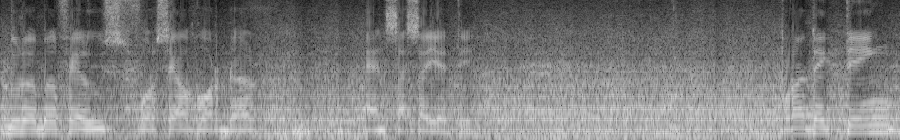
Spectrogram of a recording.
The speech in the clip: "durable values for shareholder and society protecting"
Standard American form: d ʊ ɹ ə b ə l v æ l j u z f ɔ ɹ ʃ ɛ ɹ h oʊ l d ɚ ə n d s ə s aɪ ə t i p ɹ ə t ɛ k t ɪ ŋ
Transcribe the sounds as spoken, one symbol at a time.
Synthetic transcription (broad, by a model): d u ɹ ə b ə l f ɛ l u s f ɔ ɹ s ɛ l h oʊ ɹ d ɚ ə n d s ə s aɪ ə t i p ɹ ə t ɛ k t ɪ ŋ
